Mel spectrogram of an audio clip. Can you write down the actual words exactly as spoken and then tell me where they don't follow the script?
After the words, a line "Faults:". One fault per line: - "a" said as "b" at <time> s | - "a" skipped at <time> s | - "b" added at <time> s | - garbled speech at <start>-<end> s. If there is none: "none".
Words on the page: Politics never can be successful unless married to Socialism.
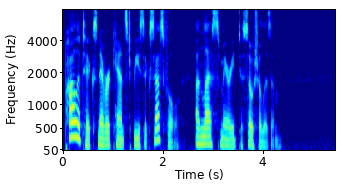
Politics never canst be successful unless married to Socialism.
Faults:
- "can" said as "canst" at 0.9 s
